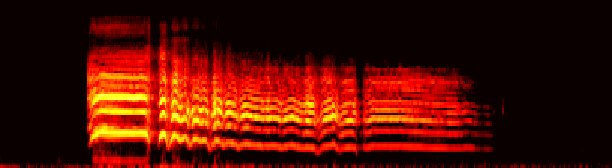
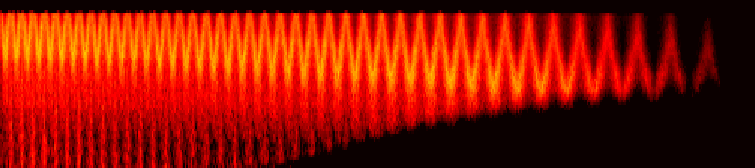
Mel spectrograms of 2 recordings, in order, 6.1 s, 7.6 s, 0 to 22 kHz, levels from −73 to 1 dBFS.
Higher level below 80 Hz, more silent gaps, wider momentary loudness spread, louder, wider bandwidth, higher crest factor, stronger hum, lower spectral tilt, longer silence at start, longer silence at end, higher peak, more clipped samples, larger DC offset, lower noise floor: about the same, -68 dBFS vs -66 dBFS; neither; first, 21 LU vs 14 LU; about the same, -16 LUFS vs -17 LUFS; about the same, 16 kHz vs 16 kHz; about the same, 18 dB vs 18 dB; neither; first, 1.5 dB/octave vs 4 dB/octave; first, 0.9 s vs 0 s; first, 1.5 s vs 0.8 s; about the same, -2 dBFS vs -4 dBFS; neither; neither; first, -71 dBFS vs -55 dBFS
